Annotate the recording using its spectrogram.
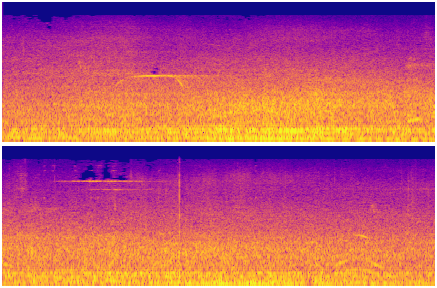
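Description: A taxi drives past close by.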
